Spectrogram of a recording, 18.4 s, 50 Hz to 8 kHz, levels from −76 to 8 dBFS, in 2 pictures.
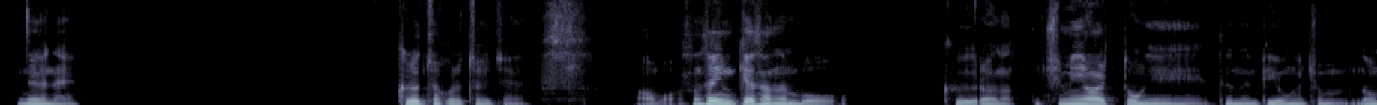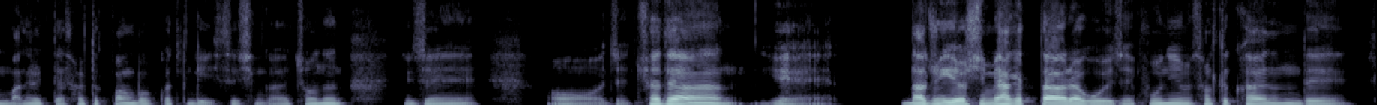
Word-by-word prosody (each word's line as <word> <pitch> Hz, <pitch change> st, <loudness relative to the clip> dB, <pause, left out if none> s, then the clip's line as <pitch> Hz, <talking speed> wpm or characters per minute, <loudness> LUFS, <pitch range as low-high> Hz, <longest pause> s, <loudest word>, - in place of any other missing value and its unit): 네네. 100 Hz, -6 st, -6 dB, 2.1 s
그렇죠, 130 Hz, -4 st, -1 dB
그렇죠 95 Hz, -1 st, -9 dB
이제. 75 Hz, -2 st, -14 dB, 0.7 s
어 -, -, -14 dB
뭐 -, -, -17 dB
선생님께서는 175 Hz, -, +1 dB
뭐 80 Hz, -5 st, -8 dB, 0.7 s
그런 95 Hz, -2 st, -7 dB
어떤 85 Hz, -, -14 dB, 0.2 s
취미활동에 110 Hz, -, -5 dB
드는 100 Hz, -1 st, -9 dB
비용이 100 Hz, -2 st, -6 dB
좀 90 Hz, -2 st, -13 dB
너무 100 Hz, 0 st, -7 dB
많을 105 Hz, +7 st, -5 dB
때 100 Hz, -4 st, -10 dB
설득 175 Hz, -, -9 dB
방법 120 Hz, -, -3 dB
같은 105 Hz, 0 st, -10 dB
게 95 Hz, -, -5 dB
있으신가요? 90 Hz, +3 st, -11 dB
저는 110 Hz, 0 st, -3 dB, 0.4 s
이제 100 Hz, -4 st, -6 dB, 0.5 s
어 85 Hz, -4 st, -8 dB
이제 85 Hz, +2 st, -14 dB
최대한 140 Hz, -, +6 dB
이게 95 Hz, -4 st, -8 dB, 0.5 s
"나중에 120 Hz, +3 st, +6 dB
열심히 155 Hz, +8 st, +6 dB
하겠다."라고 135 Hz, -, +7 dB
이제 95 Hz, 0 st, -6 dB
부모님을 110 Hz, +1 st, -1 dB
설득하는데 115 Hz, -, -2 dB
105 Hz, 280 characters per minute, -23 LUFS, 95-130 Hz, 2.1 s, 하겠다."라고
